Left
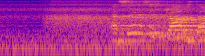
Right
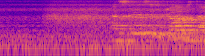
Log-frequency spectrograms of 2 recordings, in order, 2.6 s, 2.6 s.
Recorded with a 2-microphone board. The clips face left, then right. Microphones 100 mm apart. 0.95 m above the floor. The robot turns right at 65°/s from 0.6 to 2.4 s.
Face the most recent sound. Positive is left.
turn(degrees=125)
